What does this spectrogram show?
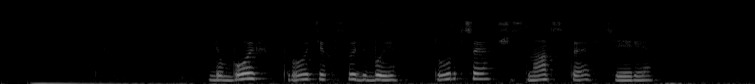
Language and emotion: Russian, neutral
